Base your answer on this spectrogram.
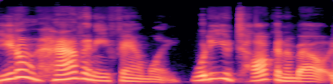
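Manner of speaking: play-acted snide, jerky, smirky, bitchy tone. Retelling Lori's reply to Charles about moving closer to family, imitating Lori's bitchy tone. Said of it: "like just really bitchy and assholey".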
